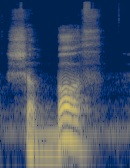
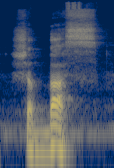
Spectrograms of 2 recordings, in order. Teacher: at some point in Europe, in Ashkenaz, the th becomes s. It hardens a little bit more, and instead of a th sound, like Shabboth, it becomes Shabbos, and then Shabbos.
